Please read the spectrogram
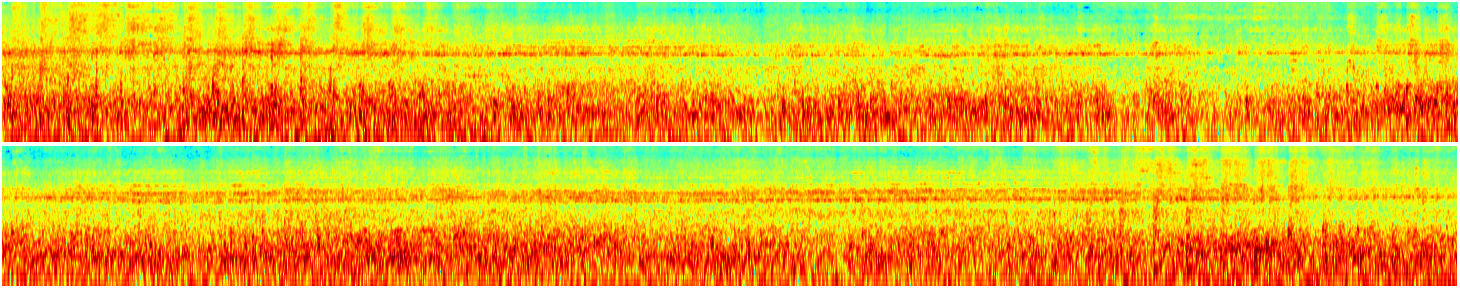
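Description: Freight train of open gondola wagons rolling past close by: a steady rumble of steel wheels with the clickety-clack of wheelsets over the rail joints, and a thin, steady high wheel squeal over it.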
